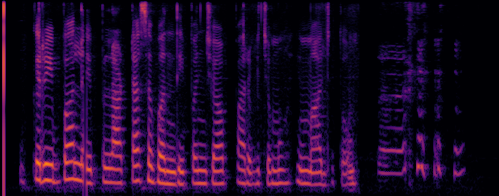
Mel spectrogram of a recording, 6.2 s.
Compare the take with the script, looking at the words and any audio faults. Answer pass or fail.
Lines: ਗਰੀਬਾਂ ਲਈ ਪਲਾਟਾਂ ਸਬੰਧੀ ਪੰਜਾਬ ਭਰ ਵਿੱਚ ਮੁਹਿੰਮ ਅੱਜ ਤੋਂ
fail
